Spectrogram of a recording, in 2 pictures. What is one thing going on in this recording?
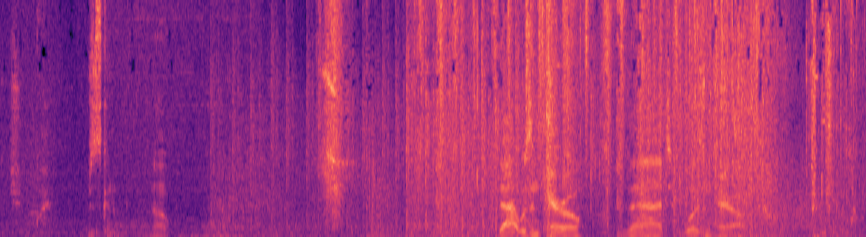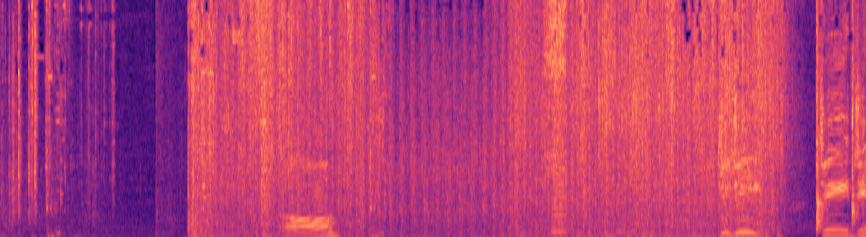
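A middle-aged man talks with animation into a close microphone.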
